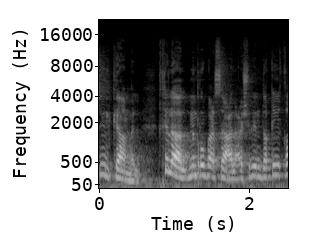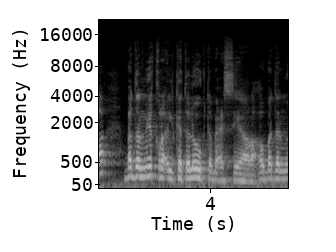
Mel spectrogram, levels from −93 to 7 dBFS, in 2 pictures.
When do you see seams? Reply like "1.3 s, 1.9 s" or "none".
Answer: none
